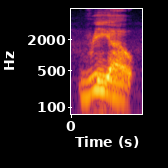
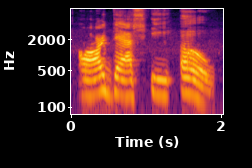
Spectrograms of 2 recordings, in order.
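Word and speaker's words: REO: says it right there rather than pronouncing Rio as a single word as the mo Motor Company did they chose to spell it out r- EO I'm pretty sure if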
